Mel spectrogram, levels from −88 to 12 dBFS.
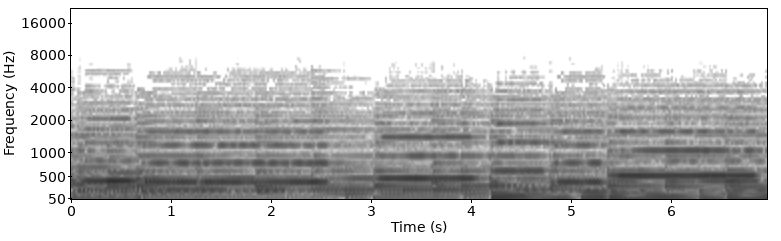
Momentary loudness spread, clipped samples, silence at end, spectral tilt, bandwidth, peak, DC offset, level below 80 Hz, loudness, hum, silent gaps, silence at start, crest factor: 5 LU; under 0.1%; 0 s; -7 dB/octave; 6.2 kHz; -4 dBFS; under 0.1%; -26 dBFS; -16 LUFS; none; none; 0 s; 12 dB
